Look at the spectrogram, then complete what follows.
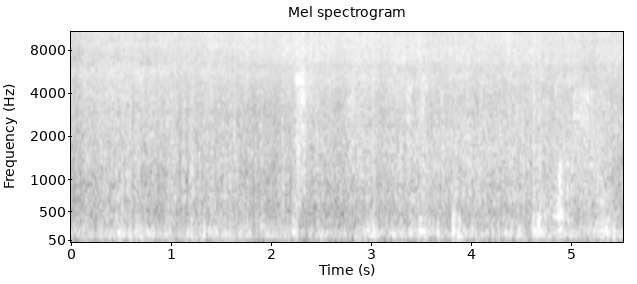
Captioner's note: wind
